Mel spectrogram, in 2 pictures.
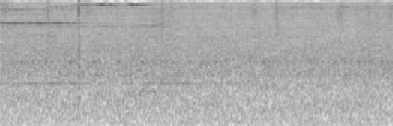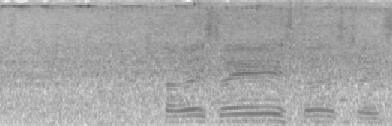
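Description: City traffic hums steadily in the street.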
